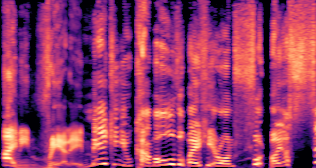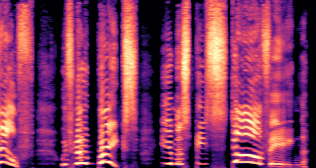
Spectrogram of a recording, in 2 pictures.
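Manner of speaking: put-on apologetic old gran; fussy granny voice. Gran voice held.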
